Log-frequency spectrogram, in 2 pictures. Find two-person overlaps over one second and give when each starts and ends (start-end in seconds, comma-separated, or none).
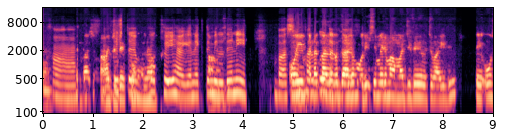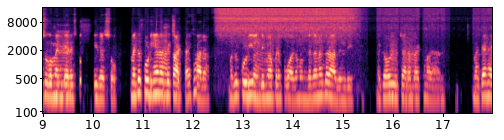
none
